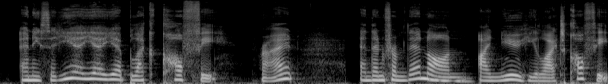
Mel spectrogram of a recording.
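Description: In an Australian accent, a woman speaks at medium pitch and a moderate pace with lively intonation. The recording is very clean, with a silent background. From Australia, Melbourne. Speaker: English teacher. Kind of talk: casual interview chat.

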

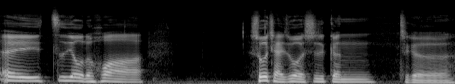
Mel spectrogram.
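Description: Very slow delivery with very wide pitch swings, on a very clean recording with a silent background. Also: man. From Taiwan, Puli (Nantou). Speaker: nature writer. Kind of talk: interview. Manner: halting.

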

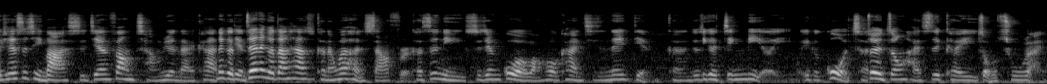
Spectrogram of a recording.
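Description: A fairly high-pitched woman speaking very fast with lively intonation, against noticeable background noise. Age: 20s. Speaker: podcast co-host. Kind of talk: casual chat.

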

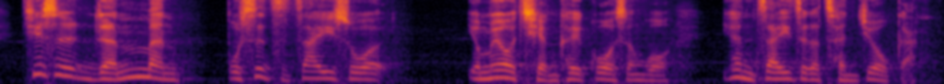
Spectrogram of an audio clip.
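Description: Her voice is a normal speaking voice at a medium pitch for a woman. She talks at a moderate pace with lively intonation. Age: 60s. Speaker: bakery company general manager. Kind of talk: interview.

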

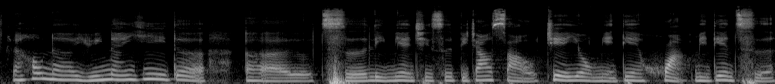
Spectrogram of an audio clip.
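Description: A woman speaks very slowly with a dark, mellow tone and ordinary pitch variation. The recording is very clean, with a silent background. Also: fairly low pitch for a woman. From Myanmar, Kokang ethnic Chinese. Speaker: podcast host. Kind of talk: solo podcast talk on dialect words. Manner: hesitant, many fillers; casual, relaxed.

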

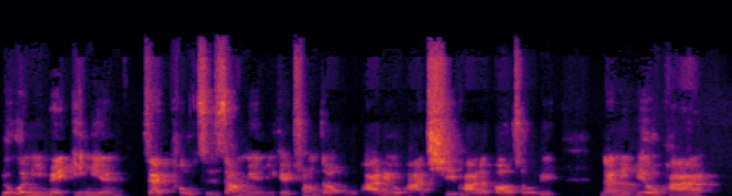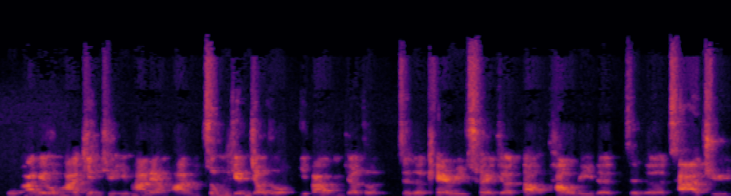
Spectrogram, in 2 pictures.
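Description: With a bright, sharp tone and lively intonation, a man talks at a fairly quick pace in a high pitch. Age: 50s. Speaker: financial commentator. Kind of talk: interview. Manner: frequent fillers and hesitations.

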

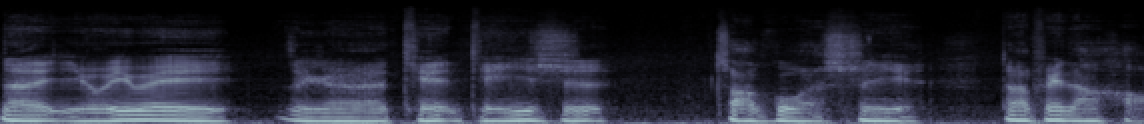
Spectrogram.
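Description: Noticeable background noise behind a male voice with ordinary pitch variation. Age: 80s+. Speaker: retired media veteran and heart patient. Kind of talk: personal testimony in interview.

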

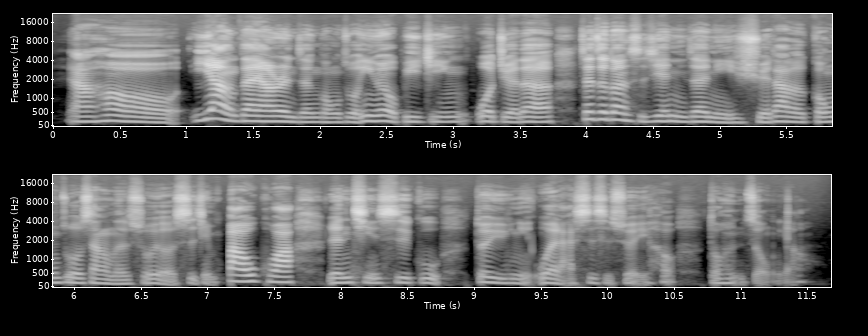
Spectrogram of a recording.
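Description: This woman has an unremarkable speaking voice, fairly low in pitch, with ordinary pitch variation and a moderate pace. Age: 40s. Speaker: business owner. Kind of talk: casual chat.

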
